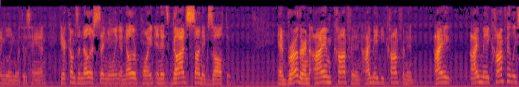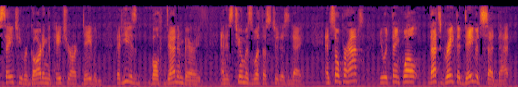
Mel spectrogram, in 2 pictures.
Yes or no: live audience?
no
